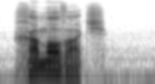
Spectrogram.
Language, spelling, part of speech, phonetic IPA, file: Polish, hamować, verb, [xãˈmɔvat͡ɕ], Pl-hamować.ogg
